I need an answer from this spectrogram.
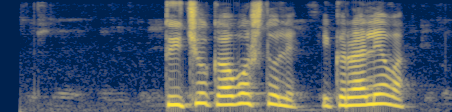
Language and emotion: Russian, angry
